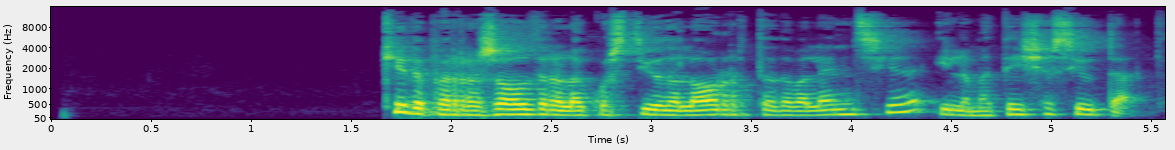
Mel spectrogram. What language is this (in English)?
Catalan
